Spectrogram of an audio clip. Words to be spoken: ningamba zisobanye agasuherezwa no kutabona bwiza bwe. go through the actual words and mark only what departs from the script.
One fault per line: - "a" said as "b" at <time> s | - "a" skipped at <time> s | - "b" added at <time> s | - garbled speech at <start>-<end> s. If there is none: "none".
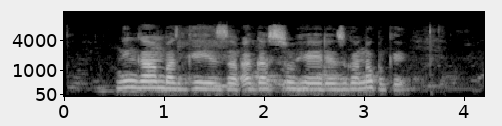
- "zisobanye" said as "bwiza" at 1.2 s
- "kutabona bwiza" skipped at 3.1 s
